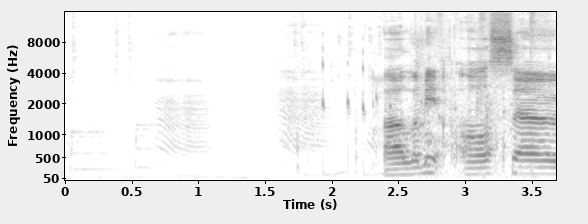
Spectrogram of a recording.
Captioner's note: snorts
